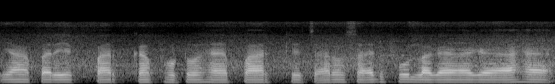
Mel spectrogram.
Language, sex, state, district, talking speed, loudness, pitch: Hindi, male, Bihar, Araria, 160 wpm, -21 LUFS, 110 Hz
